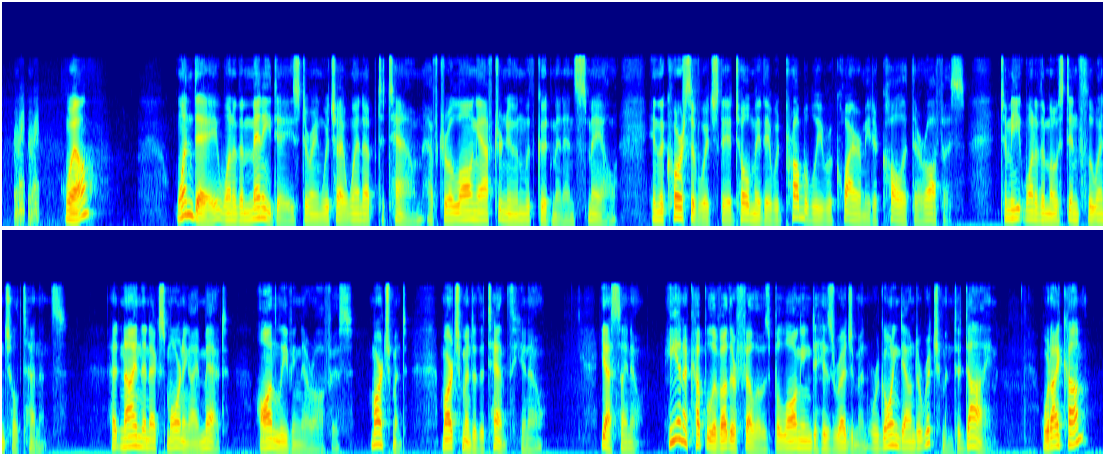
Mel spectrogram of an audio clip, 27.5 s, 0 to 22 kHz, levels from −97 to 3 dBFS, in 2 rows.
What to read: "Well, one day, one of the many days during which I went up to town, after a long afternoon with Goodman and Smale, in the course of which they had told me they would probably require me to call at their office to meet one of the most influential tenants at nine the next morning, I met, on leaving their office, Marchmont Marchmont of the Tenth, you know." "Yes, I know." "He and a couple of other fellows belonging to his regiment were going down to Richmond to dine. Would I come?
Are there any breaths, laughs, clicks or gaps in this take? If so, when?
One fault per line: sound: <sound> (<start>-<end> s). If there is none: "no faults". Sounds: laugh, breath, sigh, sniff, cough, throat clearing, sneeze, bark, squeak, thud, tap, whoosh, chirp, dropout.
sound: laugh (0.1-0.5 s)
